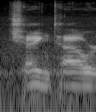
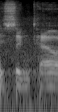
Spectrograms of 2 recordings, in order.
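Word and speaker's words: Tsingtao: here oh boy uh i guess it's pronounced like chang tower or some but it i say sing tao i don't give a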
